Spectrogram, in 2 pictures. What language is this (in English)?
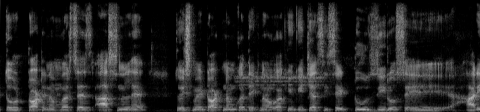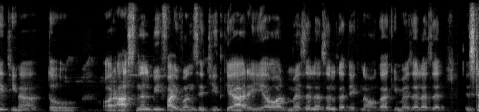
Hindi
